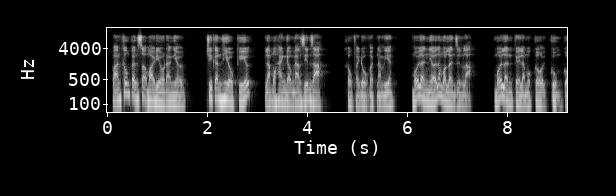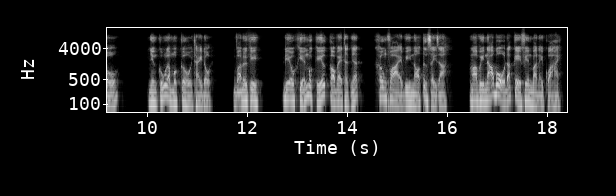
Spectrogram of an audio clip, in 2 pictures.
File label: narration; Vi Sao Nao Bo Khien Ban Nho Nhung Dieu Chua Tung Xay Ra; StickerMan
